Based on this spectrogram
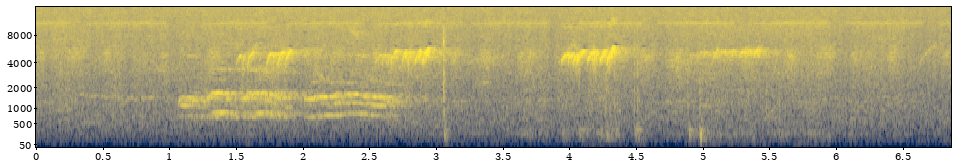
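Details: Black-collared starling recorded in Ubon Ratchathani, Thailand, on 17 April 2022: a drawn-out, harsh, nasal call lasting over a second, with thin high squeaky chirps overlapping it and returning in a short burst a couple of seconds later.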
